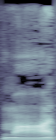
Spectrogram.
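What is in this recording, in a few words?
"maa5", Cantonese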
